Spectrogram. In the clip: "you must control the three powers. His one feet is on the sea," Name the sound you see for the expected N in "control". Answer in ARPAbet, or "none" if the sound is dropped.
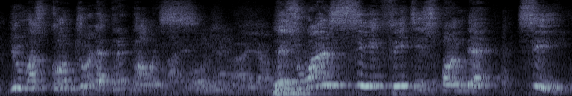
N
